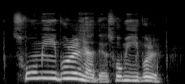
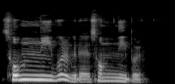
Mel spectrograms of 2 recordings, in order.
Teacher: 솜은 밑에 받침이 있는 말이고요. 이불은 뒤가 이로 시작했죠. 그래서 첨가되는 게 바로 뭐다? 니은이더라. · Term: 니은 첨가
